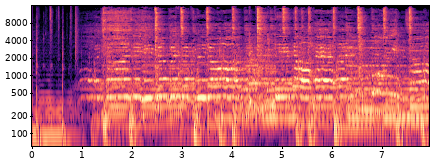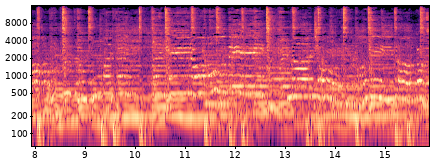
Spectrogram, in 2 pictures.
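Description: Live band music: a woman singing with acoustic guitar and keyboard over a steady beat. It takes over about a second in from a short end of a different, bass-heavy stage-show track.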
